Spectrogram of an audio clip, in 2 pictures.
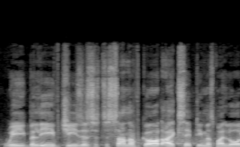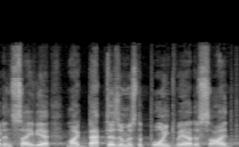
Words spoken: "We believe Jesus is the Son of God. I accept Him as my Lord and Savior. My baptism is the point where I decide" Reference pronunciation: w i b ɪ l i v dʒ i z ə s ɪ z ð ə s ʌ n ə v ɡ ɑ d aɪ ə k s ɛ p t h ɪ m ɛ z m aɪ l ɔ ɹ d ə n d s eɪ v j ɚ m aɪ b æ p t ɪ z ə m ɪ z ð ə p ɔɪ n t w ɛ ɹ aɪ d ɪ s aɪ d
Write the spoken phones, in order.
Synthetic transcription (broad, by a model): w i b ɪ l i v dʒ i z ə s ɪ z ð ə s ʌ n ə v ɡ ɑ d aɪ ə k s ɛ p t h ɪ m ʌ z m aɪ l ɔ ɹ d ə n s eɪ v j ɚ m aɪ b æ p t ɪ z ə m ɪ z ð ə p ɔɪ n t w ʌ ɹ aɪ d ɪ s aɪ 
